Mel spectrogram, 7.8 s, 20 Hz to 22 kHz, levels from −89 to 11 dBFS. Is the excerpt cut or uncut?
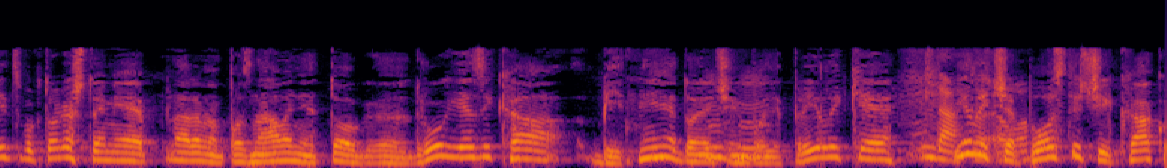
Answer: uncut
